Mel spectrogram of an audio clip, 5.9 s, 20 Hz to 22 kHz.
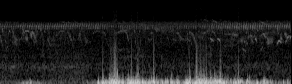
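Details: Grasshopper warbler at Morton Bagot, 2020, keeps up its thin, level, buzzing reel from start to end, partly masked after two seconds by loud low crackling and rustling noise close to the microphone.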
